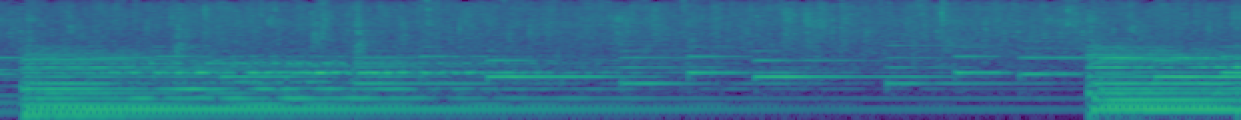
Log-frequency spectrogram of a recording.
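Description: Ambient background music: sustained low chords with a slow line of higher notes. The chord changes just after the start and again near the end, over a faint steady hiss.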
